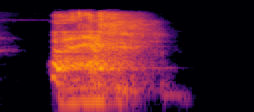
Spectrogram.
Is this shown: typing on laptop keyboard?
no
